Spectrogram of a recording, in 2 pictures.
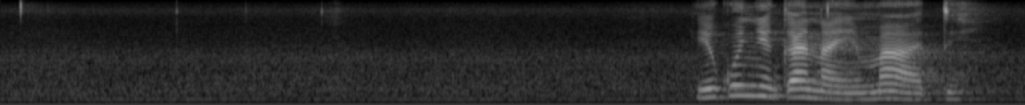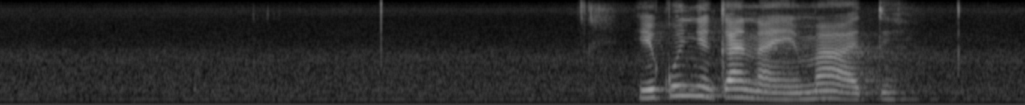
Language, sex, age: Tsonga, female, 18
